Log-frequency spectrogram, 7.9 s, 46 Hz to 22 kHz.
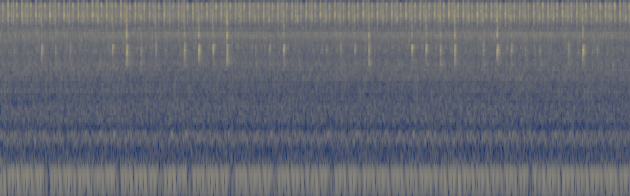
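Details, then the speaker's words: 2015 Ram 1500 5.7 Hemi at idle with drive belt removed: light irregular metallic ticks over steady idle, no belt noise; internal engine tick, louder from below, cause undetermined. "y se oye y se oye qué significa esto el ruido lo tenemos internamente no un río lo tenemos con la parte del motor"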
